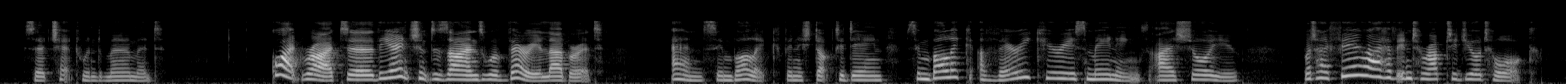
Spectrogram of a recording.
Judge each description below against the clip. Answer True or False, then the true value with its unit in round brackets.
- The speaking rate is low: True (130 wpm)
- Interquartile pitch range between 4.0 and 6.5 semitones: True (5.3 semitones)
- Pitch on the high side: True (225 Hz)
